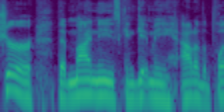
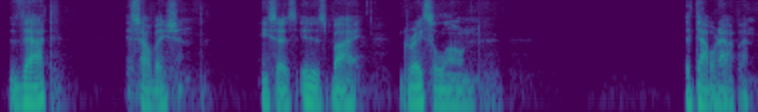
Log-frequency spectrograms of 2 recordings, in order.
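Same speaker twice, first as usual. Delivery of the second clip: hushed meditation; 5 semitones lower, 8 dB quieter than usual. Acted. Pastor guiding the congregation to picture the cross, hushed and much softer. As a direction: paint the scene in a near whisper.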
